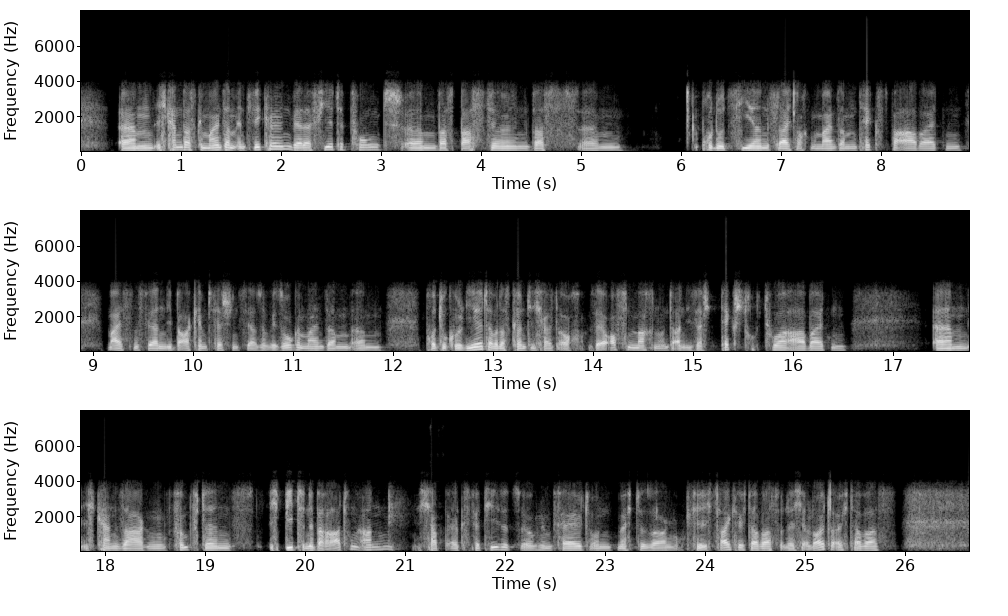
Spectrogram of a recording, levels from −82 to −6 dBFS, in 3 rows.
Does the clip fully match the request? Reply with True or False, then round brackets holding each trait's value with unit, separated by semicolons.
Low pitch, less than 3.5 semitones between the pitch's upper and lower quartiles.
True (115 Hz; 2.5 semitones)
